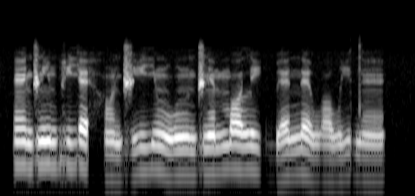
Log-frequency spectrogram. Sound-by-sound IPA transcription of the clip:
ɛ̃˦ d͡ʒ ĩ˦ b i˦ j ɛ˦˨ h ɔ̃˨ d͡ʒ i˨˦ j ũ˦˨ w ũ˧ d͡ʒ ɛ̃˦ m ɔ˦ l i˦˨ ɡ͡b ɛ˨˦ n ɛ˦˨ w ɔ˨ w i˨˦ d ɛ̃˧

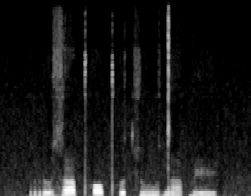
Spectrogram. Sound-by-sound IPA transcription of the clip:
r ʊ˨ z a˦ pʰ ɔ˦ pʰ ʊ˦ t͡s uː˨˦ d ã˨ ɓ e˨

